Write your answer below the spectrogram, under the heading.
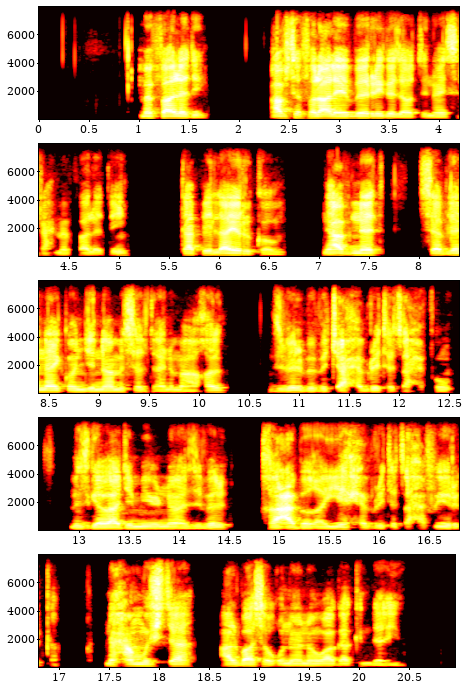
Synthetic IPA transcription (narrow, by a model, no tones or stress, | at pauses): mɐfalɐt̪ʼi | ʔaβzɨt̪ʰɐfɐlalɐjubɨɾiɡɐzawt̪ʰinajsɨɾaħmɐfalɐt̪ʼi | t̪ʰapʼelajɪɾɨkʰːɐβu | nɨaβɨnːɐt̪ | sɐβlɐnajkʼond͡ʒinːamɐsɐlt̪ʰʼɐnɨmaʔxɐl | zɨβɨlbɨβɨt͡ʃʼːaħɨβɾit̪ʰɐt͡sʼaħfu | mɨzɡɐβad͡ʒɐmːiɾnazɨβɨl | xɐʕabɨkʼɐjːɛħɨβɾit̪ʰɐt͡sʼaħfujɪɾɨkːɐβ | nɨħamːuʃt̪ʰɐ | ʔa̰lbasɐwχʼunanɐwaɡakʰɨnd̪ɐɨjːu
